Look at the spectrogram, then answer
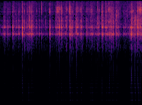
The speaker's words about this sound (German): Eiswürfel. Eiswürfel? Boah. Nein, schalt das ab, schalt das ab.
